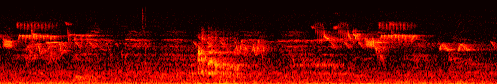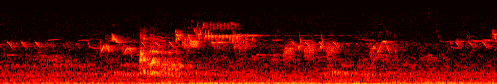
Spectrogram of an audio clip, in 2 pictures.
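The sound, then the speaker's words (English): A wild turkey gobbles repeatedly from its roost just downhill from the peak of a ridge, rattling bursts echoing over a steady outdoor background hum, with a few faint bird chirps mixed in and no talking. “But I want him to flop down and get off the roost.”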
